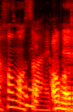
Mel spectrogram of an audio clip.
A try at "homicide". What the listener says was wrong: You keep saying homo a few times.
